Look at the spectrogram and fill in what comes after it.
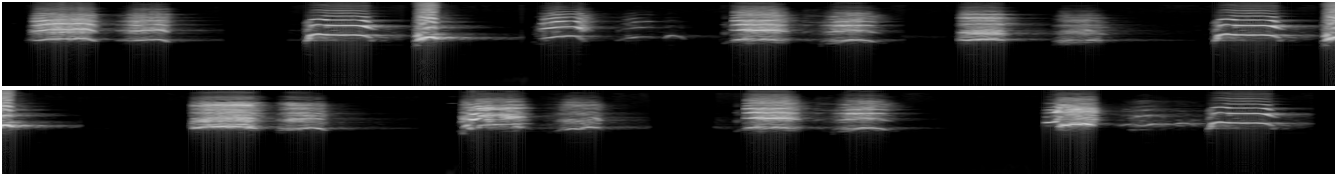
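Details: Fox giving a long series of short, hoarse, harsh barks, mostly in pairs with brief gaps between them, each bark rough and strained with a slight upward break, in an otherwise quiet setting.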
